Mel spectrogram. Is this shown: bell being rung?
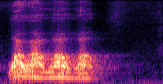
no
